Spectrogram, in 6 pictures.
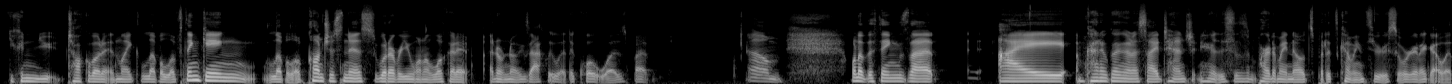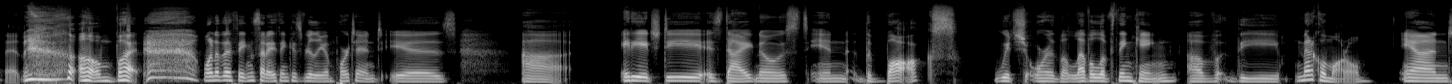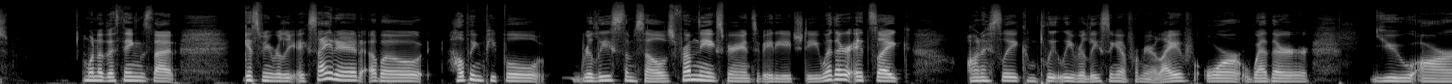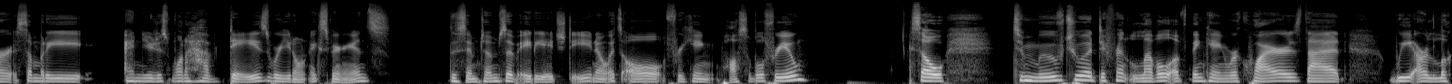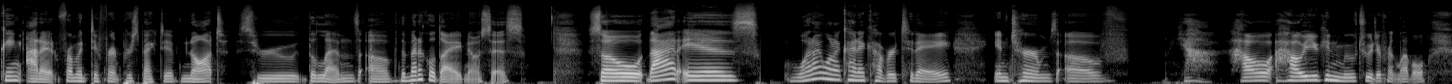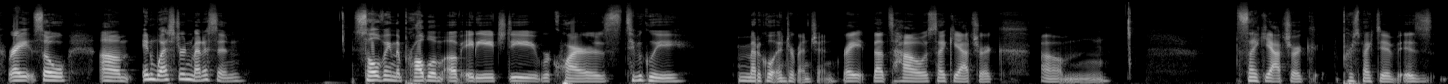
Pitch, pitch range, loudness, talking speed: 150 Hz, 135-170 Hz, -21 LUFS, 155 wpm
